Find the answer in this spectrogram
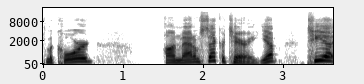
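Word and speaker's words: Téa: Tia is pronounced T, like UH.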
